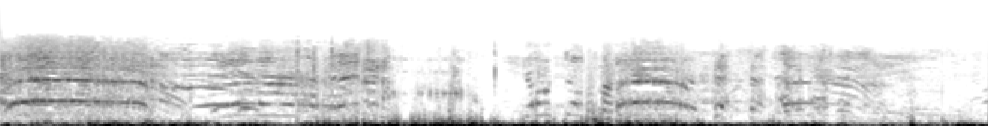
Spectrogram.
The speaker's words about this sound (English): You know, I've realized that we don't really need to do the radio show. We can just put the microphone out by these guys and just let them holler.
